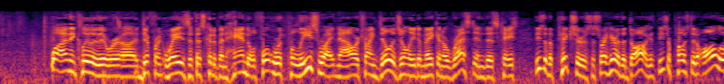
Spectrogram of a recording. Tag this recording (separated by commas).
Speech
